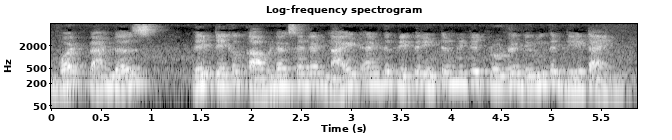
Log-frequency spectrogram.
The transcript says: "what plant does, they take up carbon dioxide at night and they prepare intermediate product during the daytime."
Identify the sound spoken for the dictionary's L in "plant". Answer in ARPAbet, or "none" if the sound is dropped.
none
